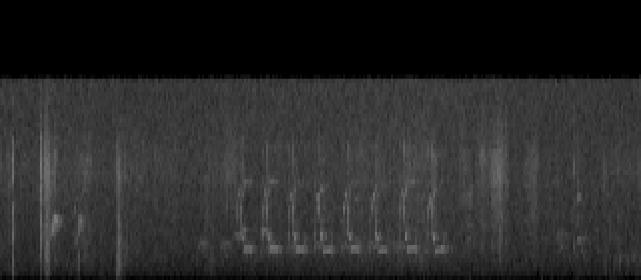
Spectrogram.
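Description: Near-silent farmyard with a faint bird call: a quick series of about nine short, evenly spaced chirps in the middle, after a few faint clicks in the first second.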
